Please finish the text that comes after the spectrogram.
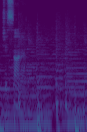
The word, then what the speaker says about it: Jasana: Now, okay, Jasana is how you pronounce it.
